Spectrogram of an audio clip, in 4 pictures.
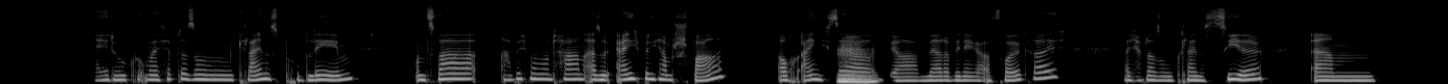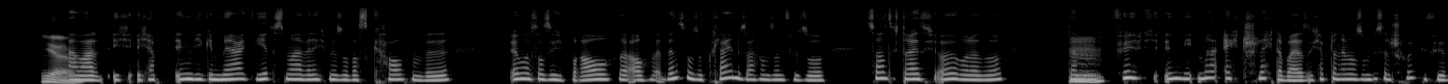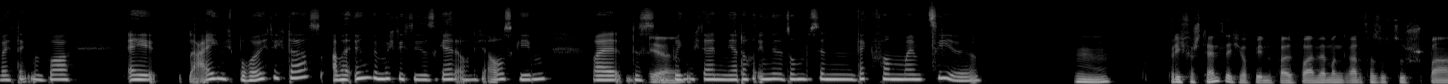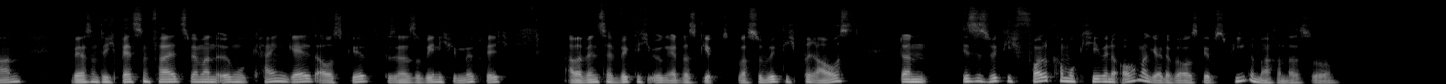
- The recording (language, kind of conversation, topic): German, advice, Warum habe ich bei kleinen Ausgaben während eines Sparplans Schuldgefühle?
- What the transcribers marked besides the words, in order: other background noise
